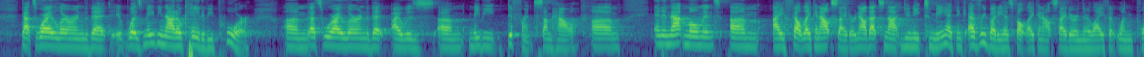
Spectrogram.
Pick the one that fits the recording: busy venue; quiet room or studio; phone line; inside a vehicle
busy venue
